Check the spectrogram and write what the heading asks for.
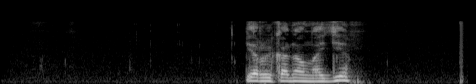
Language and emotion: Russian, angry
